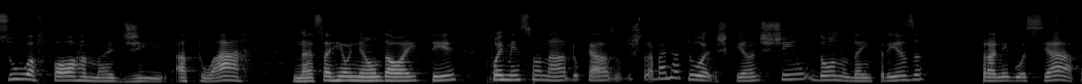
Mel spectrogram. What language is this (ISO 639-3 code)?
por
